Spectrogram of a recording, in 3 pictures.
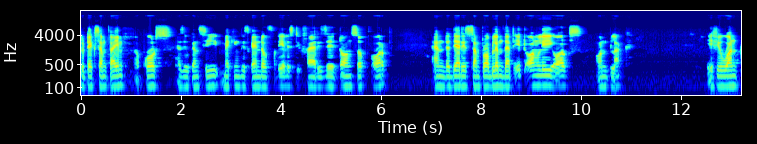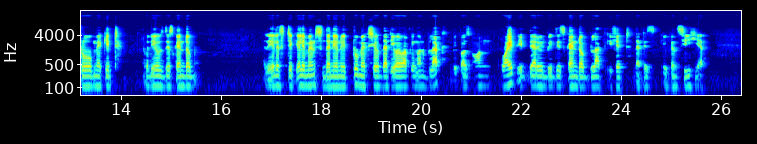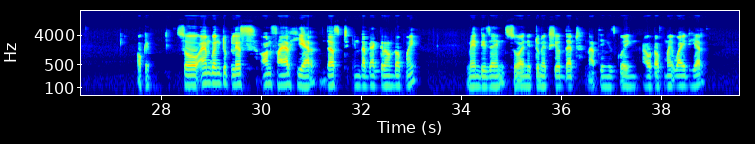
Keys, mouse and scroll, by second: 0.4-2.4 alt+scroll down 1, 5.7 alt+scroll down 1, 9.4-20.3 alt+shift+drag, 25.1-26.3 alt+scroll up 1, 26.4-27.2 alt+scroll up 1, 28.1-39.5 drag.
